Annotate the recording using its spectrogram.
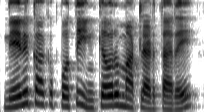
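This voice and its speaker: Mother figure for a storybook reading, anxious and scolding, sharp and reproachful, somewhat high voice as a woman reads her. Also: lively intonation, a little fast, natural voice.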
